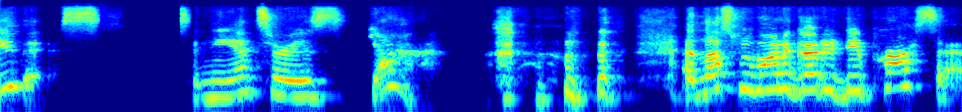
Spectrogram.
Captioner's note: laughs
